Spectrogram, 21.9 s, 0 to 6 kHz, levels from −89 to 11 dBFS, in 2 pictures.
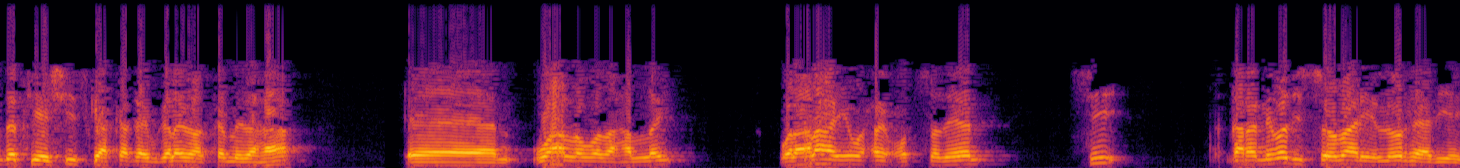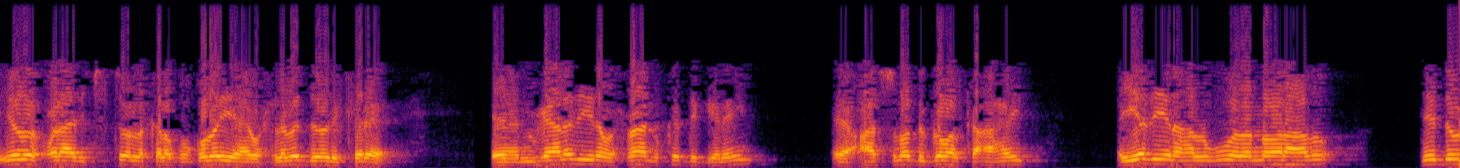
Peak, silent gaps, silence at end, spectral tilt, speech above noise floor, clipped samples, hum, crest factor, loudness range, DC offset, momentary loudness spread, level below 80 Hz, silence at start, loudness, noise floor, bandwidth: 0 dBFS; 14.57-14.62 s; 0 s; -8 dB/octave; 62 dB; 1%; none; 10 dB; 4 LU; under 0.1%; 10 LU; -44 dBFS; 0 s; -10 LUFS; -72 dBFS; 6 kHz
